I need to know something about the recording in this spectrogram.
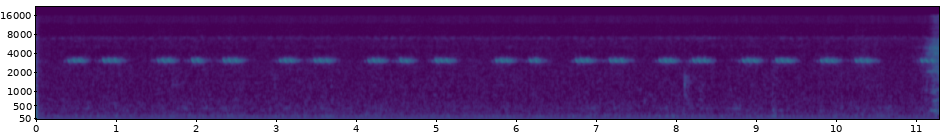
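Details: Night-time cricket calls from farm fields in the Philippines: a steady run of bright, high double chirps, close to one pair per second, over a quiet low hum, with a short click near the end.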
